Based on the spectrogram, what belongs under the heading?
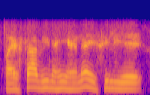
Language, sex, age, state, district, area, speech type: Hindi, male, 18-30, Uttar Pradesh, Jaunpur, rural, conversation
